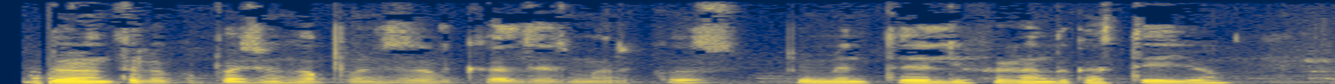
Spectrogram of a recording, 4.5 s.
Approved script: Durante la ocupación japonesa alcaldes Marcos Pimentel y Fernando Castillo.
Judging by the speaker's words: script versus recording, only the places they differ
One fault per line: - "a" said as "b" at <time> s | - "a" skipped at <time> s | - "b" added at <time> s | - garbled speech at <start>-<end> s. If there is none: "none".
none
